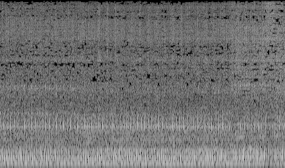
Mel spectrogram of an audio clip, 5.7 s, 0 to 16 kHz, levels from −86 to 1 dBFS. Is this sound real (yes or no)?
yes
